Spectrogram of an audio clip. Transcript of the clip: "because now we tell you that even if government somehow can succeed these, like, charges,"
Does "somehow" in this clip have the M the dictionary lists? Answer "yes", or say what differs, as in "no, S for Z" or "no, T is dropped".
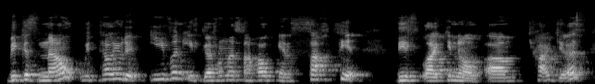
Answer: yes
